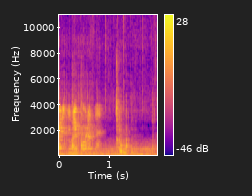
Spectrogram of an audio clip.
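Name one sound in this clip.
A fire burns and crackles.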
